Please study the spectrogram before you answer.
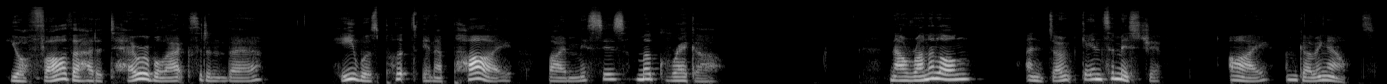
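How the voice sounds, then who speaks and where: A woman voicing a gentle but firm old mother rabbit from a storybook, instructing in a careful, hushed way. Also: on the low side, animated, slow pace, pauses often, slightly rough, heavily acted. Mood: gentle warning.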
